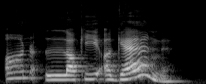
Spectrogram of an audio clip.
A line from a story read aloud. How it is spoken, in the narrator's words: cried Slughorn dramatically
